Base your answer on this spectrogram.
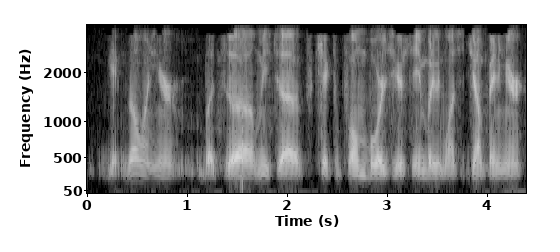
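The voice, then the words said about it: Hoarse, strained voice. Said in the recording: “I'm starting to lose my voice”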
